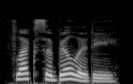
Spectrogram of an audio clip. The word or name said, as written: flexibilty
